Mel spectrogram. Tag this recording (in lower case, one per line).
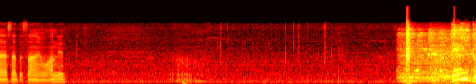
music
speech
